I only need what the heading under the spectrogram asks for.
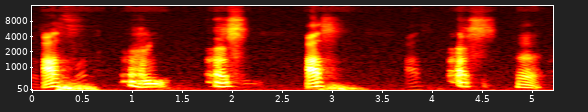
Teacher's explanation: হামজা অক্ষর হলকের প্রথম থেকে শক্ত করে পড়তে হয়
